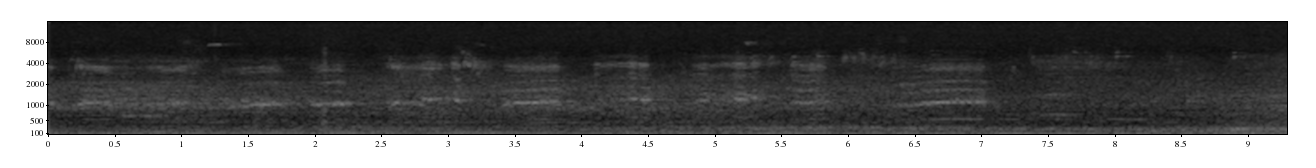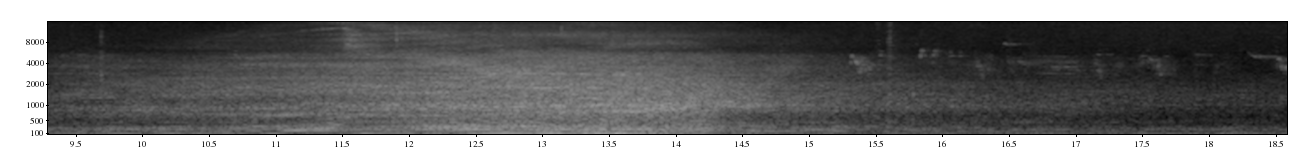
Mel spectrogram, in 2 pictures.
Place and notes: kehmen, ambience and church bell
Nearby the church on a sunday morning. Some hen cackle, a tractor passes by, a man loads some buckets on a wagon and the half past bell of the church.
Kehmen, Umgebung und Kirchenglocke
Neben der Kirche an einem Sonntagmorgen. Einige Hennen gackern, ein Traktor fährt vorbei, ein Mann lädt Eimer auf einen Wagen und die Kirchglocke läutet zur halben Stunde.
Kehmen, ambiance et cloche d'église
A proximité de l’église, un dimanche matin. Des poules caquètent, un tracteur passe, un homme charge des seaux sur un charriot et la cloche de l’église sonne la demie.
Project - Klangraum Our - topographic field recordings, sound objects and social ambiences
